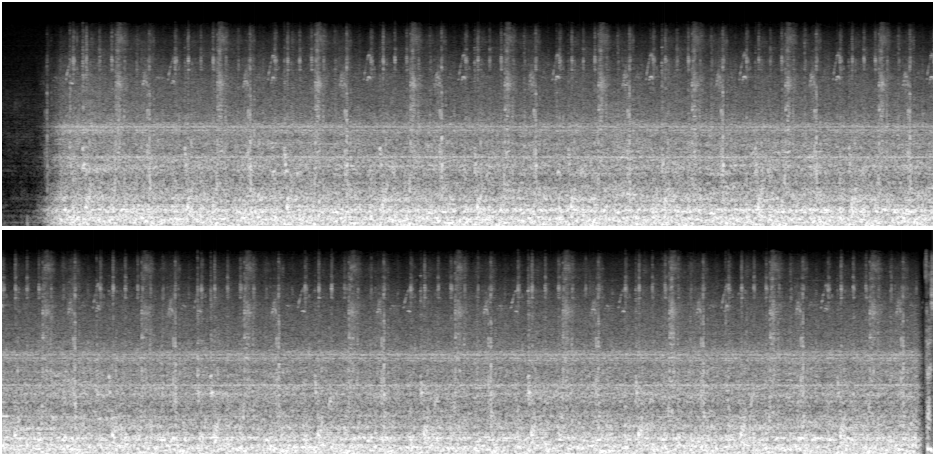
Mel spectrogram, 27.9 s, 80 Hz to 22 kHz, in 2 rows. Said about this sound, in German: Also während der Vorführung des Dieselmotors gibt mhm. es eine sogenannte Langsamlaufphase. Da wird also sozusagen die Drehzahl ungefähr auf knapp 100 Umdrehungen pro Minute.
